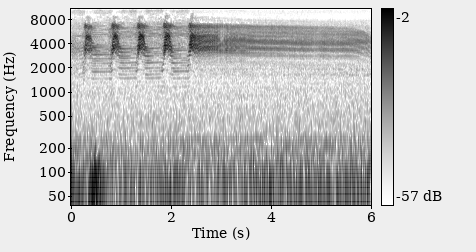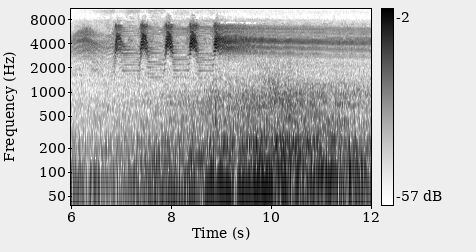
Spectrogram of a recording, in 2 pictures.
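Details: Cicadas recorded in Donghae, South Korea, in 2022: bursts of high, hissing pulses about twice a second, a pause, then another pulsing run over a steady shrill buzz that carries on underneath.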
